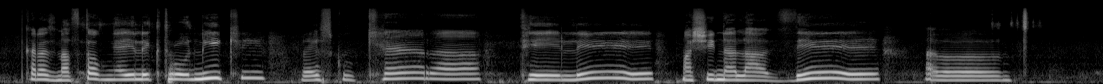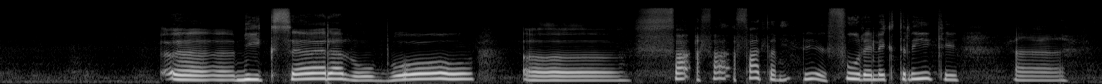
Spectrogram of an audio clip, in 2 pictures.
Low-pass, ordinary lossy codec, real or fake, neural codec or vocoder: 14.4 kHz; AAC, 96 kbps; fake; autoencoder, 48 kHz, 32 numbers a frame, DAC-VAE, trained on Japanese speech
